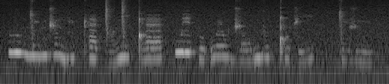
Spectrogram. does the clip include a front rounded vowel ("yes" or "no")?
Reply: yes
